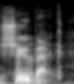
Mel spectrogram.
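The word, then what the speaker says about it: Shubik: The Irene, is it Shubrick? – Shubak, yeah.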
